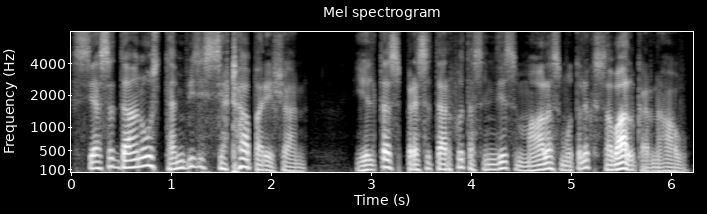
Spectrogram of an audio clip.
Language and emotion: Kashmiri, angry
